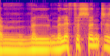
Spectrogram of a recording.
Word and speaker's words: Maleficent: Maleficent.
